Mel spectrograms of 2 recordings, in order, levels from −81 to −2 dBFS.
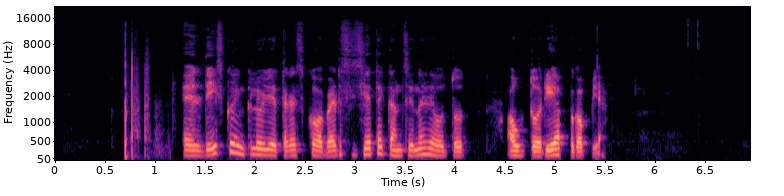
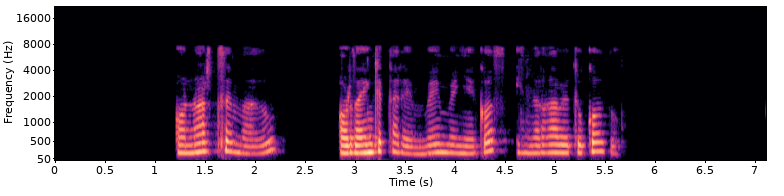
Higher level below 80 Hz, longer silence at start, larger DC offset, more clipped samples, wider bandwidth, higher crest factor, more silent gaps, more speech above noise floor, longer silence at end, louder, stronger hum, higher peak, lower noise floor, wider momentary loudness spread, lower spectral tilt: about the same, -60 dBFS vs -62 dBFS; second, 0.7 s vs 1.2 s; neither; neither; first, 15 kHz vs 8 kHz; about the same, 22 dB vs 18 dB; second, none vs 2.38-2.83 s; second, 50 dB vs over 74 dB; about the same, 1.45 s vs 1.5 s; second, -22 LUFS vs -17 LUFS; neither; about the same, -2 dBFS vs 0 dBFS; second, -71 dBFS vs under -90 dBFS; first, 14 LU vs 11 LU; about the same, -6.5 dB/octave vs -6.5 dB/octave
